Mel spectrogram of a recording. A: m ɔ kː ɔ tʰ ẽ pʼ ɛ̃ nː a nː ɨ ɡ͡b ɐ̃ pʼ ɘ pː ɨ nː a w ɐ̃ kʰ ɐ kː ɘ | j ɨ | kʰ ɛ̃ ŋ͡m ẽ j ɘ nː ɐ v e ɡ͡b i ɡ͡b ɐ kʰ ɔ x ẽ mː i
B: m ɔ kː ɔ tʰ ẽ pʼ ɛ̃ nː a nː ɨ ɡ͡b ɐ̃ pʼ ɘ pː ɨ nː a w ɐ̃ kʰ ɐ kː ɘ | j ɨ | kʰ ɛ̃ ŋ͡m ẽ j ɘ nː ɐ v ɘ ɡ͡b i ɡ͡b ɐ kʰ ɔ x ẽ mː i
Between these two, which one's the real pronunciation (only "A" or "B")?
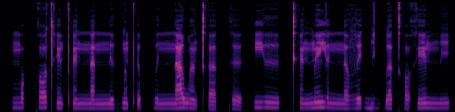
A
